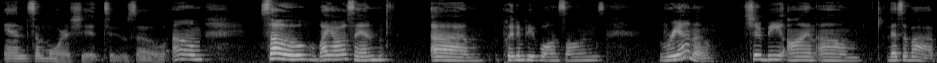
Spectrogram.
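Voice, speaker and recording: A woman hosting a podcast in casual gossip chat, excitable and rambling, swinging from loud bursts to hushed asides. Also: lowish voice, takes it slowly. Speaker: podcast host.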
